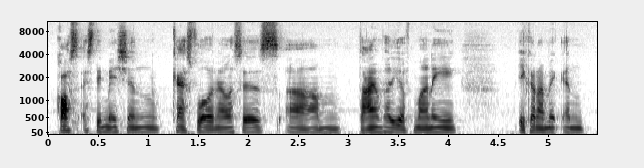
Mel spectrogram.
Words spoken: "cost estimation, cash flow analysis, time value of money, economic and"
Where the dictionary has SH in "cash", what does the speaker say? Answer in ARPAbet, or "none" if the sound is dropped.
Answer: S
